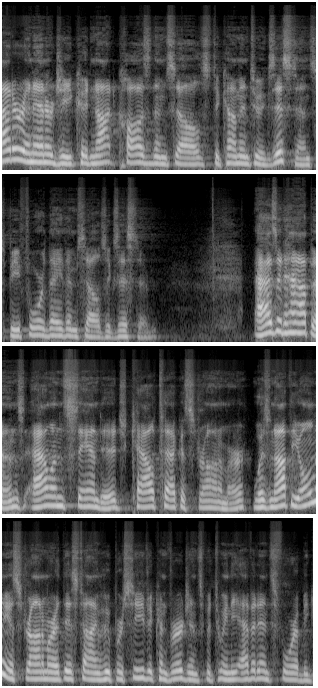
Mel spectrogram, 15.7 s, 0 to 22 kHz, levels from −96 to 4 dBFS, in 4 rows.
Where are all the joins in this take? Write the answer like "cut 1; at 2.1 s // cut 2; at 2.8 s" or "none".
cut 1; at 11.0 s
